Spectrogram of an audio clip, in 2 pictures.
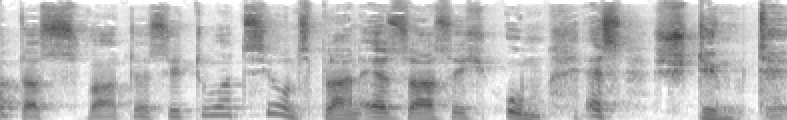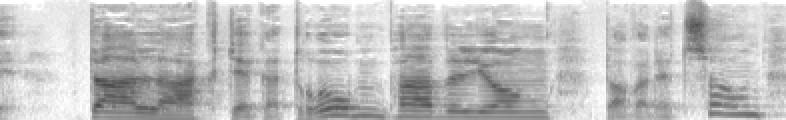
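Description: A man reading a satirical fairy tale as an audiobook narrator, in slow, expressive storytelling. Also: on the high side, slightly rough. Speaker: audiobook reader. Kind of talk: scripted narration.

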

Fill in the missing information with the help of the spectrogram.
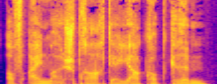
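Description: A man with a Saxon accent narrating a comic fairy tale in a slow, playful storytelling manner, into a studio microphone. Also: very deep voice, big pitch swings, husky, dry recording. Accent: Saxon German.

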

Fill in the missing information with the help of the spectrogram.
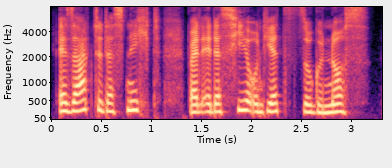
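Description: A young adult woman reading her own short story aloud in a calm, measured, wry manner. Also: mid-range voice, no room sound, studio quality.

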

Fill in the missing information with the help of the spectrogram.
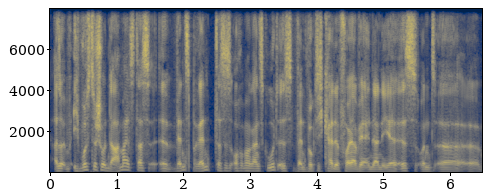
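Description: A man co-hosting a casual podcast chat, retelling a story in an animated way, full of fillers and restarts. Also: lowish voice, moderate pace, no echo, clean studio sound. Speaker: podcast co-host. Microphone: remote recording.

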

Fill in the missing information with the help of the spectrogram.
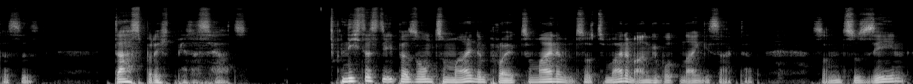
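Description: A man with a very low voice and a gravelly, creaky edge speaks alone on his podcast. He sounds earnest and emotional and often breaks off to restart a phrase. The talk is unscripted and reflective. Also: a little mellow. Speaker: podcast host. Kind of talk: reflective solo podcast monologue.

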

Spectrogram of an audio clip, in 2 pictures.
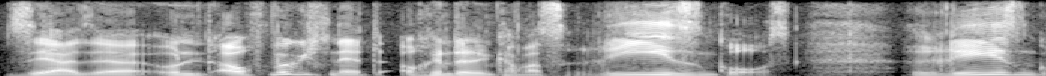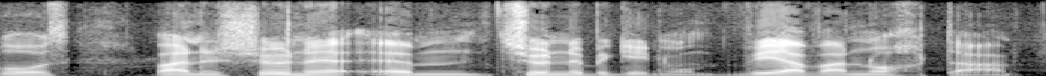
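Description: A man's voice: mid-range voice, very animated, normal speed, dry recording. Dry-voiced man rambling ironically. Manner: ironic, rambling, with many fillers and asides. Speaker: podcast host and comedian. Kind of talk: casual comedic monologue.

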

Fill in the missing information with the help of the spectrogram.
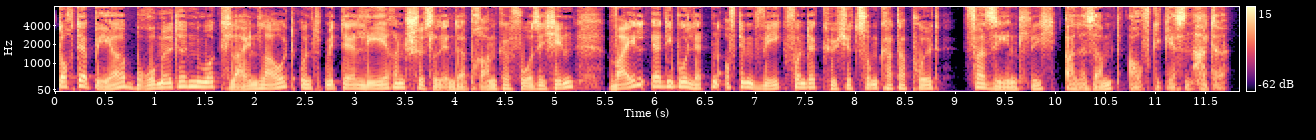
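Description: A man's voice: fairly low pitch, sing-song, moderate pace, darkish tone, slightly rough, no echo, studio quality. A man narrating a comic fairy tale in a mock-solemn storytelling manner. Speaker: podcast host and narrator.

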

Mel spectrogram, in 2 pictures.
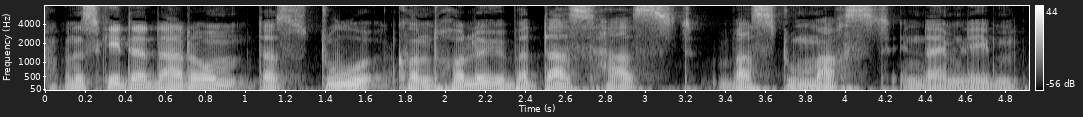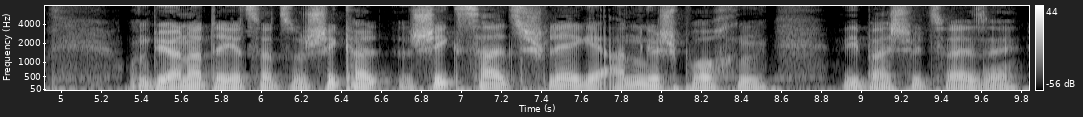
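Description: A man's voice: deep voice, fairly even intonation, normal speed, no echo, studio quality. A man hosting a motivational podcast, speaking directly to the listener in an exhorting way. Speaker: podcast host.

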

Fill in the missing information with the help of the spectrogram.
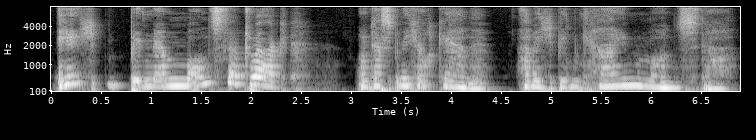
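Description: A man voicing a shy, gentle talking monster truck in a bedtime story, with a soft and timid manner. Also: very high-pitched, lively intonation, slow pace, pitched above the performer's own voice, heavily acted.

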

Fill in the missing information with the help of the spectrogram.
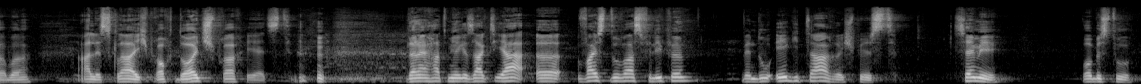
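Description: A young man from Brazil with a Brazilian accent, preaching a sermon at a youth retreat in slow, halting German. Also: medium pitch. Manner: slow, halting German with non-native grammar. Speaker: youth pastor. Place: worship room before a youth audience.

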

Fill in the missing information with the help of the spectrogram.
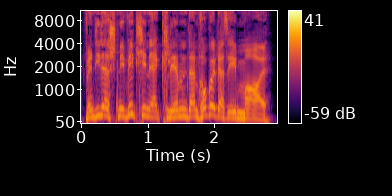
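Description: A whiny, dim fairy-tale brother. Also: male voice, expressive, fairly quick, no room sound, clean studio sound. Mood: flustered, whiny. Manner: high, whiny, fussy. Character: dim-witted, easygoing fairy-tale brother, middle-aged man. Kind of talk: comic radio fairy-tale acting.

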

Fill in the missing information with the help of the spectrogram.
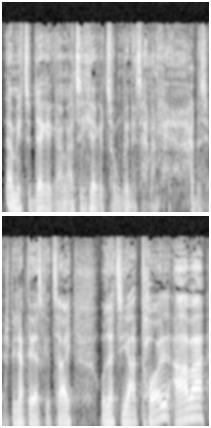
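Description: A middle-aged man chatting casually on a podcast, telling lively stories and acting out other people in quotes. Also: low voice, racing. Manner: animated anecdotes, voices others in quotes. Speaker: podcast guest. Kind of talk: casual storytelling chat.

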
